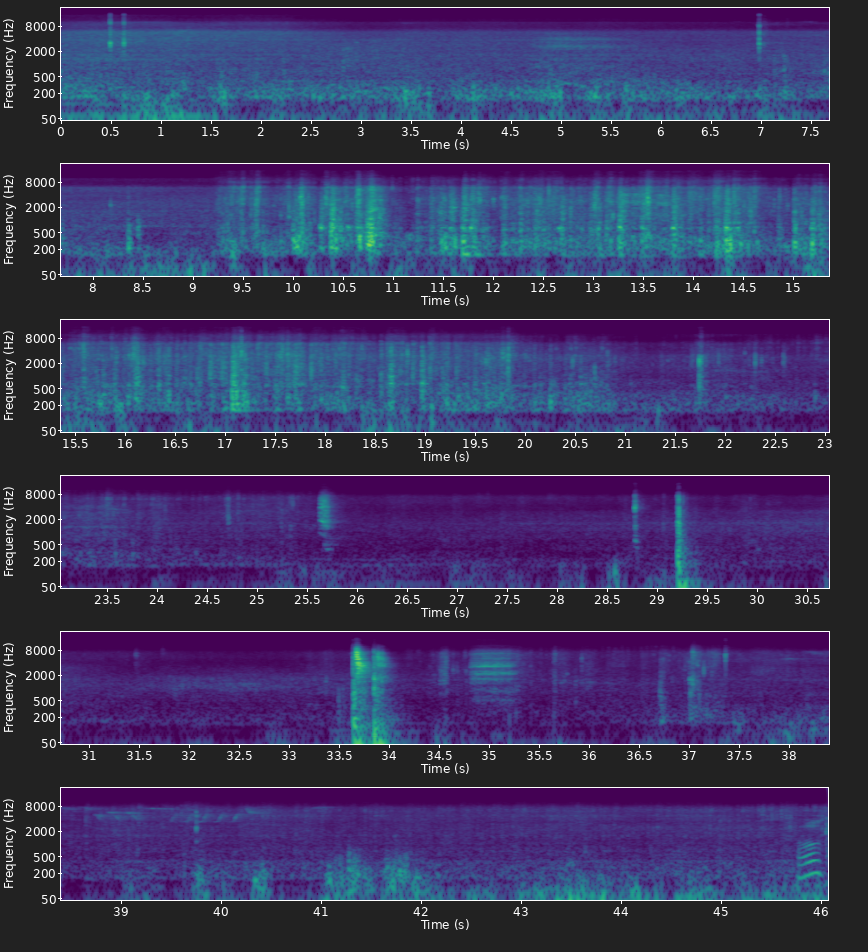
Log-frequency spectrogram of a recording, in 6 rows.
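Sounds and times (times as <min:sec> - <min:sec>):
wind rumbling on microphone: 0:00.0 - 0:46.0
clattering rattles and knocks: 0:07.0 - 0:25.8, 0:28.8 - 0:29.9, 0:33.4 - 0:34.7, 0:35.6 - 0:46.0.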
